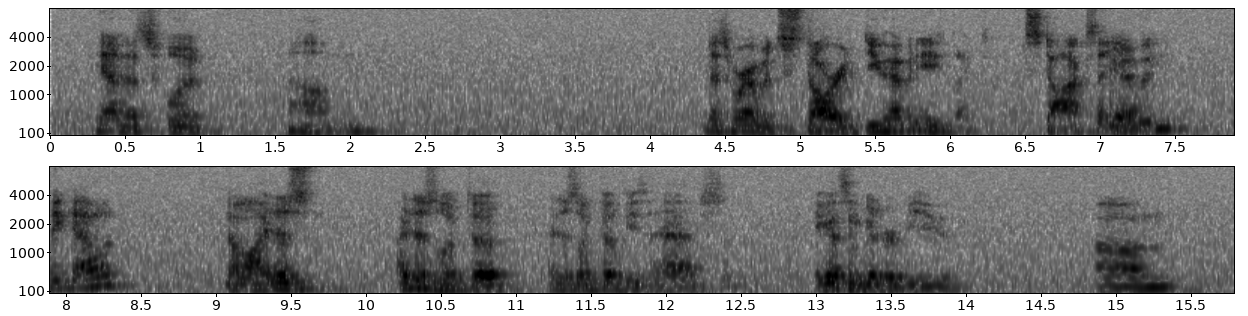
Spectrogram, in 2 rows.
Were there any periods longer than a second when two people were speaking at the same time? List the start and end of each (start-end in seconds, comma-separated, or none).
none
